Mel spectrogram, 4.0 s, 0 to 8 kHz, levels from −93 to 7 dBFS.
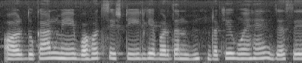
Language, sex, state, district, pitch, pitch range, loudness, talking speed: Hindi, female, Himachal Pradesh, Shimla, 225 Hz, 210-235 Hz, -17 LUFS, 180 wpm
